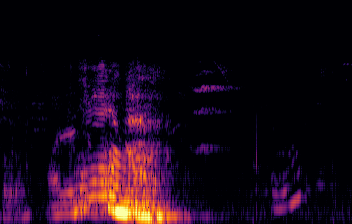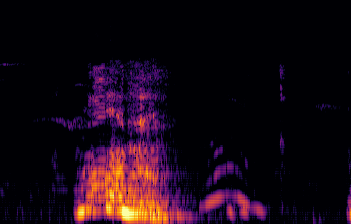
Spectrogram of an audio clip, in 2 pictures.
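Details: A lion at Bannerghatta zoo gives deep, rumbling roars, two long bursts with shorter grunting calls between them.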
